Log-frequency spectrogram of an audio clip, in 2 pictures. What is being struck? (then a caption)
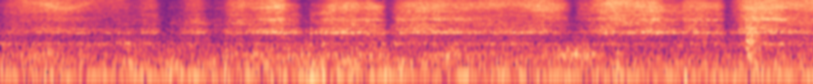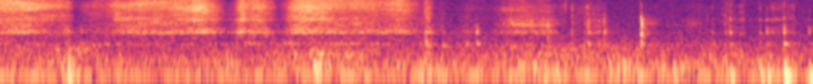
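Plastic hair straightener body. Long painted nails scratch and rub a black plastic hair straightener with its plates opened and hollow body, held close to the microphone. Bright, hissy scraping strokes come in irregular bursts with short pauses, plus a few faint clicks near the end.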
